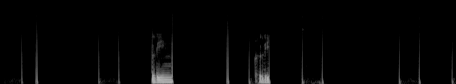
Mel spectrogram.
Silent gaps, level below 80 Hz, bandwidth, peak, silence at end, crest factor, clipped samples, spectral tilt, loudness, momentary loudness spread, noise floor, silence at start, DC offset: 0.40-0.98 s, 1.26-1.51 s, 1.79-2.26 s, 2.37-2.48 s; -54 dBFS; 10.5 kHz; -12 dBFS; 1.85 s; 22 dB; under 0.1%; -9.5 dB/octave; -28 LUFS; 27 LU; under -90 dBFS; 0.35 s; under 0.1%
